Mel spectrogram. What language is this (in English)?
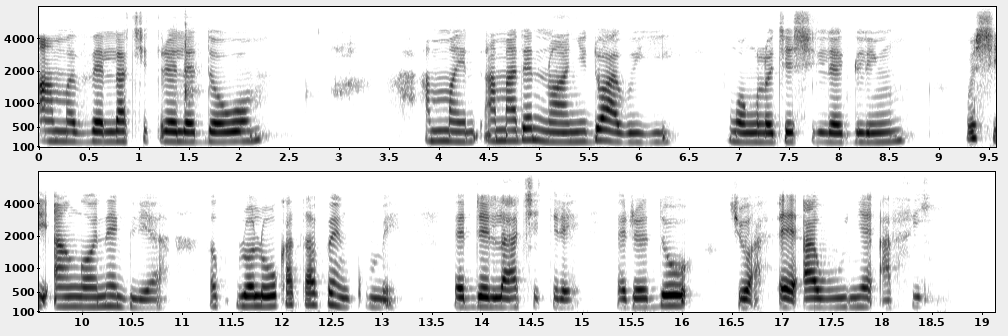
Ewe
